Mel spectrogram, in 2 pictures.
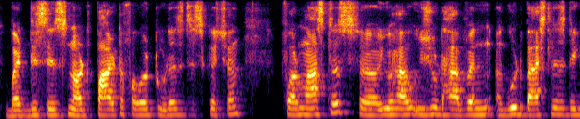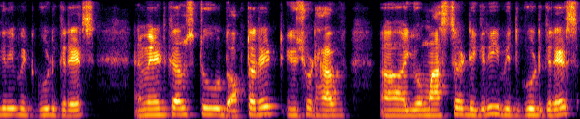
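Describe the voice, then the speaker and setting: A man with an Indian accent, a native Marathi speaker, explaining things informally as a webinar presenter in halting, filler-heavy phrases. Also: on the high side. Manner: halting, hesitant phrasing with frequent filler pauses. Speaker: education consultant presenting a webinar.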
